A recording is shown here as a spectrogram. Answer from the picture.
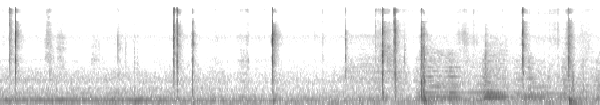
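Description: Stickers and planner pages being handled by hand: a scattering of small, sharp clicks and taps, about nine in all. Quiet background music runs underneath.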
